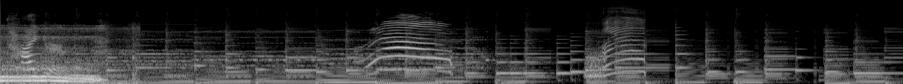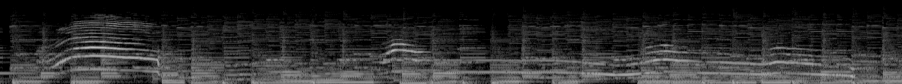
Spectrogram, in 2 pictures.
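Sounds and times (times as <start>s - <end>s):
background music with steady beat: 0.0s - 18.0s
cat meowing: 3.7s - 4.6s, 5.9s - 6.5s, 9.5s - 10.7s, 12.8s - 17.6s.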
